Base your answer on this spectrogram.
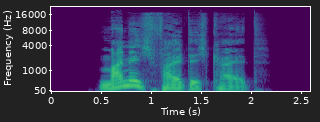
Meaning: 1. diversity 2. manifold (topological space)
- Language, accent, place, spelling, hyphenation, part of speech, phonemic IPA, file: German, Germany, Berlin, Mannigfaltigkeit, Man‧nig‧fal‧tig‧keit, noun, /ˈmanɪçfaltɪçkaɪ̯t/, De-Mannigfaltigkeit.ogg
